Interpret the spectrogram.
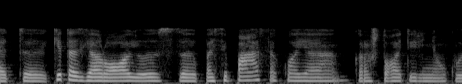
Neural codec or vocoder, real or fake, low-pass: none; real; 5.4 kHz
